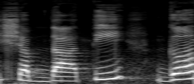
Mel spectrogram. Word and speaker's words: शब्दातिगः: तीसरा चरण श के साथ आधा ब, शब्दा, ती की मात्रा छोटी, शब्दाती, ग में अ मिक्स करेंगे, शब्दातिग, ग में अ की मात्रा तो विसर्ग को पढ़ेंगे ह, शब्दातिगः।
